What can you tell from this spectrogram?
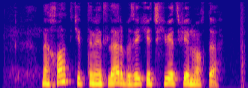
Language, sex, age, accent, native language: Uzbek, male, 18-24, Farg'ona, Uzbek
